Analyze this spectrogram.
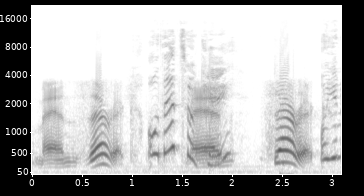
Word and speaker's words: Manzarek: player of the doors you put the accent on the second syllable Manzarek oh that's Derek well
